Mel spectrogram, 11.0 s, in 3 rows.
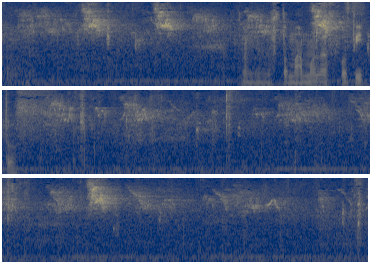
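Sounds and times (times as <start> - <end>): small birds chirping: 0.0 - 11.0
steady low hum: 0.0 - 11.0.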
